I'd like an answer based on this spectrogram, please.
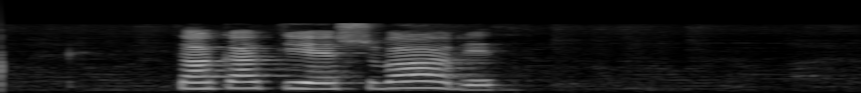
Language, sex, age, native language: Icelandic, female, 10, Icelandic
